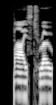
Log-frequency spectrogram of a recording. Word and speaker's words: быстро: Быстро, this is an adverb meaning quickly or rapidly. The stress is on the first syllable, by. Think of it as быстро.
